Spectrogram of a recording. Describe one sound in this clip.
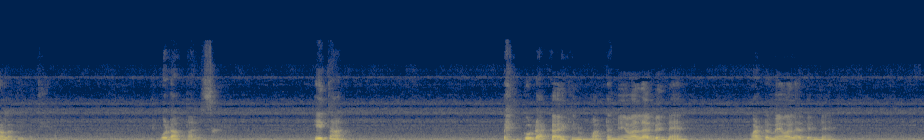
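A man speaks calmly and warmly into a close microphone, in short phrases with pauses.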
